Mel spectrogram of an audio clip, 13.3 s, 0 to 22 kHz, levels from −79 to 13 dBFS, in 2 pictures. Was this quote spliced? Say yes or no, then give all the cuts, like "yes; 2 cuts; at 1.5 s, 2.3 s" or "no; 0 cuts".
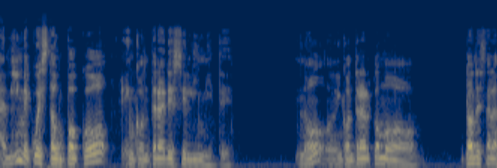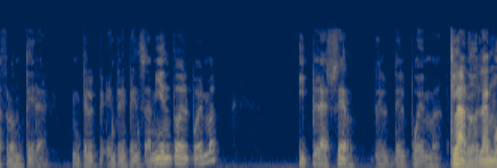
no; 0 cuts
